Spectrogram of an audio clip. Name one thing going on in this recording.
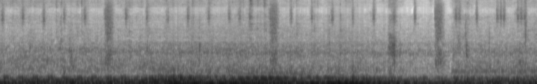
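A sports car engine revs loudly and accelerates away.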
